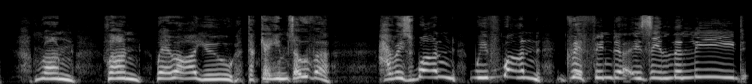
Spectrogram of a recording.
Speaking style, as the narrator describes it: shrieked Hermione

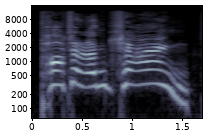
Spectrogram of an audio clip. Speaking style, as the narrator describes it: screeched Pansy

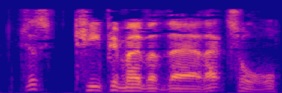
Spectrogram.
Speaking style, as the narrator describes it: said Ron, irritably

